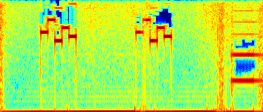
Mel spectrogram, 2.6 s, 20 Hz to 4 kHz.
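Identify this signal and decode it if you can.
Five-tone selective call (ZVEI), heard as quick runs of five tones, tones of about 70 ms. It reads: 88697 88697
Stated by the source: ZVEI five-tone selective call received on an SDR.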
